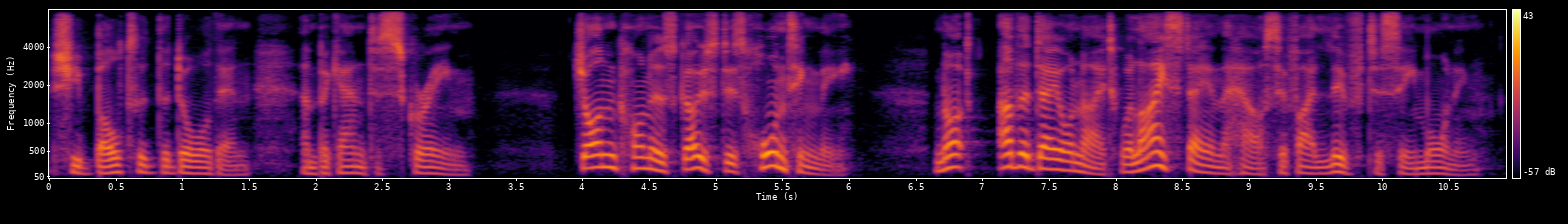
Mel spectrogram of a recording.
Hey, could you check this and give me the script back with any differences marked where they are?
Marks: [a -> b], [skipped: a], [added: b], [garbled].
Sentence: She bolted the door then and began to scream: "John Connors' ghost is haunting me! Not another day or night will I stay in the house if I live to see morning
She bolted the door then and began to scream: "John Connors' ghost is haunting me! Not [another -> other] day or night will I stay in the house if I live to see morning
